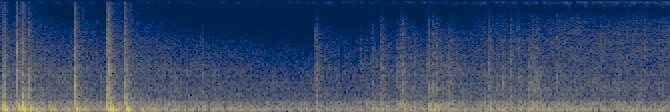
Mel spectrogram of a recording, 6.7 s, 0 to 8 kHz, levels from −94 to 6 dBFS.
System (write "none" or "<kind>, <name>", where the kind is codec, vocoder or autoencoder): none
